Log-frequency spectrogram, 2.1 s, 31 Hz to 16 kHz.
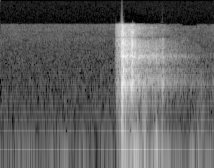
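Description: A single shot from an IWI Tavor rifle firing a .223 round, a sharp crack about a second in that rings out briefly.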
